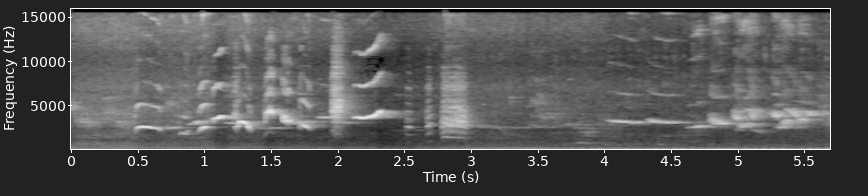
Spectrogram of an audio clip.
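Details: Lure song of an Oriental magpie-robin meant to provoke another bird into showing its full song: sharp chirps and rapid whistled notes, then longer high sliding whistles, over a steady low hum.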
